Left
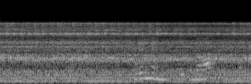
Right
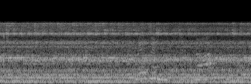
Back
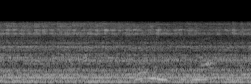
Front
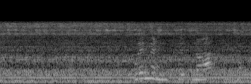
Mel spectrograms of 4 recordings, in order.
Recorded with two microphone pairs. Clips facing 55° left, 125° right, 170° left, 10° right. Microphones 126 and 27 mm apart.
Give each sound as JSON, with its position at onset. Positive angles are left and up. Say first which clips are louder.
{"t": 0.0, "sound": "an engine running", "louder": "right 2 dB, back 4 dB", "azimuth_deg": -175, "distance_m": 4.5}
{"t": 1.3, "sound": "a woman speaking", "louder": "left 5 dB, front 2 dB", "azimuth_deg": 5, "distance_m": 3.5}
